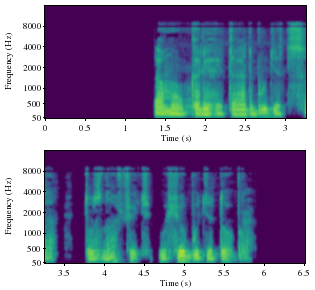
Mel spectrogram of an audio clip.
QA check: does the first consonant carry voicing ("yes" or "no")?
no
